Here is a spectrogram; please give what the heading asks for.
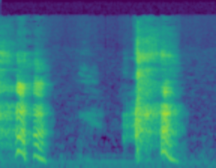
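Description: Two short, harsh bursts, then a pause and a louder, longer explosive burst of a person coughing.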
